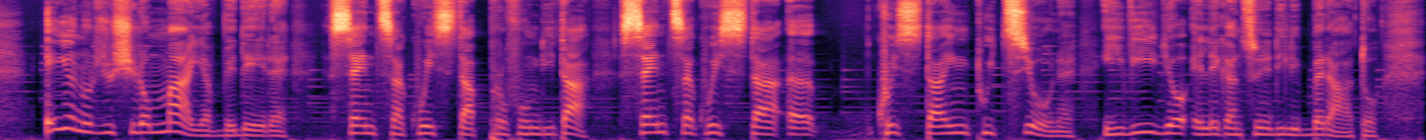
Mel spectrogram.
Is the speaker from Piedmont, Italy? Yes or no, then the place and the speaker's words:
yes; Turin, Piedmont, Italy; Quindi ragazzi, noi siamo di Torino, pensiamoci su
